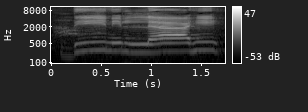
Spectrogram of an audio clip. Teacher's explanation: دین اللہ میں لفظ اللہ سے پہلے والے لفظ کے نیچے دیکھا زیر آ گئی تو یہ لفظ اللہ باریک پڑھیں گے۔ باریک کرنے کا طریقہ آپ کے ہونٹ پھیل جائیں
